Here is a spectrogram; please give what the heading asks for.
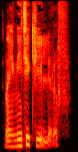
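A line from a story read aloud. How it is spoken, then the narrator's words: Speaking through clenched teeth. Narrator (Russian): процедил он сквозь зубы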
